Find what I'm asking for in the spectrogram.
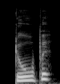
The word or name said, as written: dope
